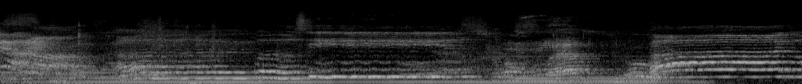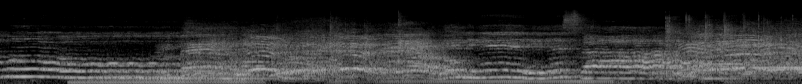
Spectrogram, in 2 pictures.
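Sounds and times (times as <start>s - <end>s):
backing music: 0.0s - 16.0s
woman singing: 1.1s - 5.5s, 6.4s - 10.2s, 12.4s - 15.6s.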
